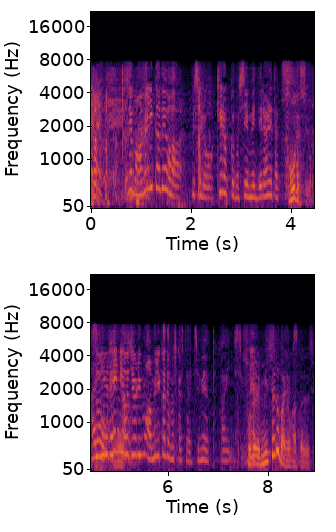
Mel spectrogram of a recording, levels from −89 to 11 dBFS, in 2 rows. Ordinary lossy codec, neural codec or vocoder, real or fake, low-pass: Opus, 16 kbps; vocoder, 22.05 kHz, 80 mel bands, Vocos; fake; 7.2 kHz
